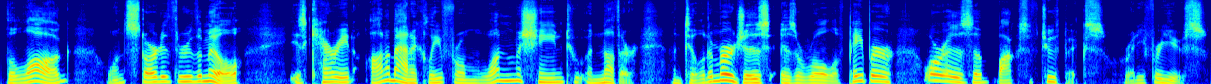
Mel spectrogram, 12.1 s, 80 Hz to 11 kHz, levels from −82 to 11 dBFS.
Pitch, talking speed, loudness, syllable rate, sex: 160 Hz, 165 wpm, -21 LUFS, 5.1 syllables/s, male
